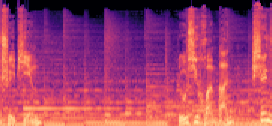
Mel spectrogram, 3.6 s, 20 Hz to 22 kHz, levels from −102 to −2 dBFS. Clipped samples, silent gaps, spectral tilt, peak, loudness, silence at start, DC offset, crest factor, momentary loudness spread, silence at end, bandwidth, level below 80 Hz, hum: under 0.1%; none; -4 dB/octave; 0 dBFS; -15 LUFS; 0 s; under 0.1%; 14 dB; 12 LU; 0 s; over 20 kHz; -24 dBFS; none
